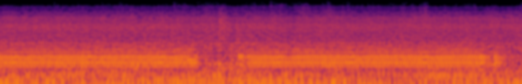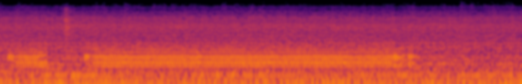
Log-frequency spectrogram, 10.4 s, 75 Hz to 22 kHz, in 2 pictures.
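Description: A freight train runs on the Sherman Hill line in Train Simulator 2021, its horn sounding in long sustained blasts broken by short gaps over a constant low rumble of rolling cars, loud and close, with no voices.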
